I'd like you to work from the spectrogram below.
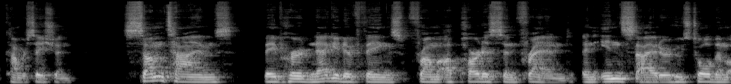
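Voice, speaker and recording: A nonprofit co-founder appears as a guest on a podcast, earnestly explaining his reasoning and building his argument step by step. His mid-pitched voice stays steady, and a noticeable echo from an indoor room surrounds it.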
